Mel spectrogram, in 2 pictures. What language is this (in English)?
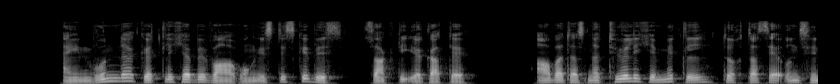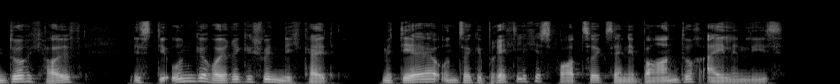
German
